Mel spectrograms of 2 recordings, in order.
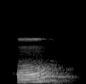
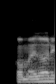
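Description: First: "Comedor" split co... me... dor, long gaps; syllable by syllable. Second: Said in the usual way. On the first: Shown as a demonstration. Teacher separating the word for the class, syllable by syllable. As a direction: break "Comedor" into three isolated syllables. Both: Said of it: "Separar en sílabas".

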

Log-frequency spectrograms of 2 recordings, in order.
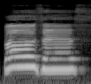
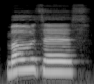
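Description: First: Higher, longer call of the name; a voice calling from the bush; loud calling voice. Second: Loud voice. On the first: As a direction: call out Moses, drawing out the last sound. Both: A narrator's reading. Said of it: "said a loud voice".

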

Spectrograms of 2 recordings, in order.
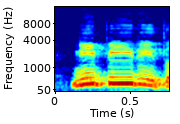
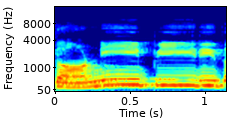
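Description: First: Said in the usual way. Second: নিপীড়িত stretched slowly, syllable by syllable; drawn-out syllables. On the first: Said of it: "নিপীড়িত বানান সঠিক কোনটি". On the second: Shown as a demonstration. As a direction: spell out নিপীড়িত by lengthening its vowels. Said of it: "মাঝখানেরটা কি হবে".

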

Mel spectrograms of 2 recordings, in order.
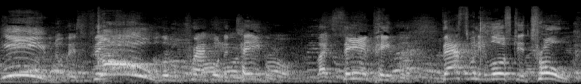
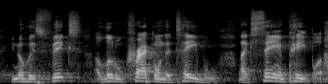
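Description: First: High, loud excited yell; hyped shout. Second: Said in the usual way. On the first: Acted. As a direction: scream it over the crowd. Repeated bar, hyped.

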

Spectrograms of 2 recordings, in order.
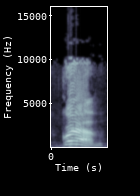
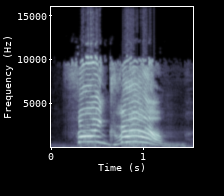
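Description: First: Said in the usual way. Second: Find Graham shouted much higher and louder, slowly; shouted name. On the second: Shown as a demonstration. Coaching a friend to say Graham, shouting Find Graham. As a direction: bellow Find Graham with Graham drawn out. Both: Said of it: "Say it".

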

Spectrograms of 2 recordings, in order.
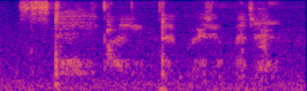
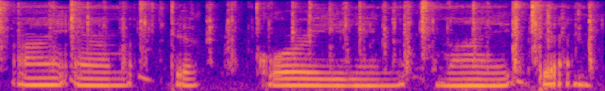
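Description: First: Quick breathy whisper, no voice; fast whisper. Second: Said in the usual way. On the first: Shown as a demonstration. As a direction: rush it out in a hushed whisper. Same line redone whispered.

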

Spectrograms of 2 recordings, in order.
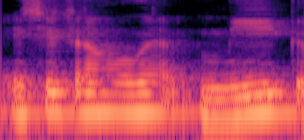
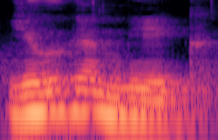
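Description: First: "मीक" said with a long ee like meek; saying meek. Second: "मेक" said with a short e like make; saying make. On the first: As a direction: say "मीक" with a long ee, not "मेक". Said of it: "मिसाल के तौर पर आना चाहिए मीक". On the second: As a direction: say "मेक" as in make, not "मीक". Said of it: "जब हम सिर्फ great short hand में बनाएंगे". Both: Shown as a demonstration.

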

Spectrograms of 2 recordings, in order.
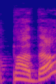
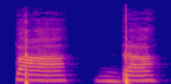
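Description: First: Said in the usual way. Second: "Pada" as pa, pause, da; "Pada" syllable by syllable; split into syllables. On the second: Shown as a demonstration. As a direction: clap out "Pada" in two beats. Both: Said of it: "Wyklaszczmy sylaby w tych wyrazach".

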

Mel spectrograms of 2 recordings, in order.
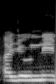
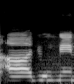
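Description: First: ਅਜੂਨੀ as "a-joonee", short a; short first vowel. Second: ਆਜੂਨੀ as "aa-joonee"; wrong long vowel. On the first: Teacher showing learners the right reading, short-vowel pronunciation. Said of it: "ਐੜੇ ਨੂੰ ਕੰਨਾ ਨਹੀਂ ਲਾਉਣਾ". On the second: Teacher warning learners of the mistake, long-vowel mispronunciation. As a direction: lengthen the opening of ਆਜੂਨੀ. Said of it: "ਨਹੀਂ ਬੋਲਣਾ". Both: Shown as a demonstration.

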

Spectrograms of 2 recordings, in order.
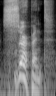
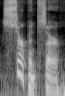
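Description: First: Higher, saw-edged exclamation. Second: Voice raised, then depressed. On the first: Angry editor accusing Mister Winkle, saw-like voice. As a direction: cry it out with a sawing edge. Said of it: "exclaimed in a saw-like voice". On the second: Editor repeats his insult, voice raised then suddenly depressed. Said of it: "raising his voice and then suddenly depressing it". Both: A narrator's reading.

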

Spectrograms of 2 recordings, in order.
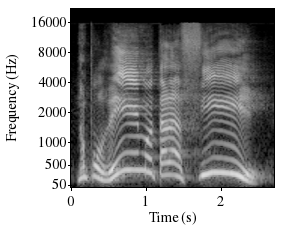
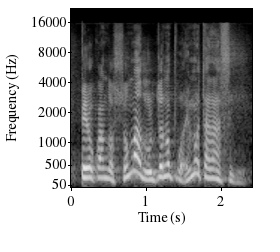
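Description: First: "No podemos estar así" repeated higher and slow, each word weighed; slow emphatic repeat. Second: Said in the usual way. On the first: Shown as a demonstration. Pastor repeating his warning to the congregation, slow and emphatic. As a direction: hammer home "No podemos estar así" slowly, pitch lifted.

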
